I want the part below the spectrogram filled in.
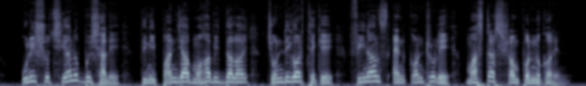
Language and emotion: Bengali, neutral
